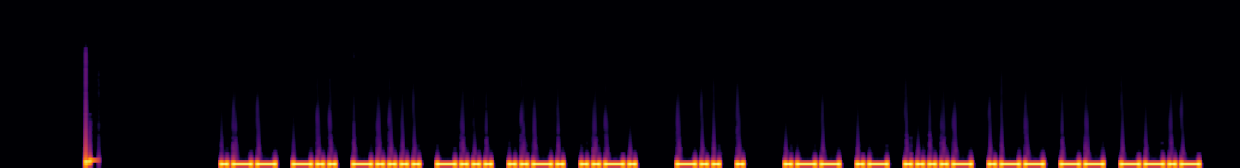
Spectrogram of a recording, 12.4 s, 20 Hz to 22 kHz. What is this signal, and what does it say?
Morse code, heard as a keyed tone, about 20 wpm, 700 Hz. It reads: WD6BFF DE WA4WMQ
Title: USA Callsign DE Callsign - 6 Characters - 20wpm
